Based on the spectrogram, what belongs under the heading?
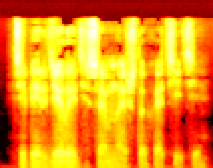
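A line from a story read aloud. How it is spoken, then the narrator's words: Cold. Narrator (Russian): холодно сказал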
